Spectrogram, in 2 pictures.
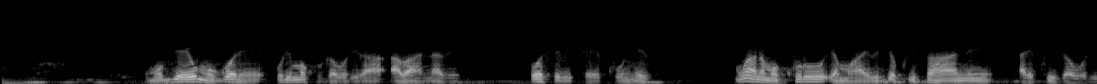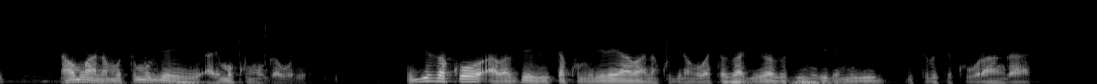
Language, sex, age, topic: Kinyarwanda, male, 36-49, education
